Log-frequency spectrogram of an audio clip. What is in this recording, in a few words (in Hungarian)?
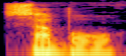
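"szabo", Hungarian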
